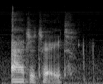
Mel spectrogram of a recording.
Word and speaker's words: agitate: okay all right so the next word is agitate agitate agitated agitating so it's not agitated it's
